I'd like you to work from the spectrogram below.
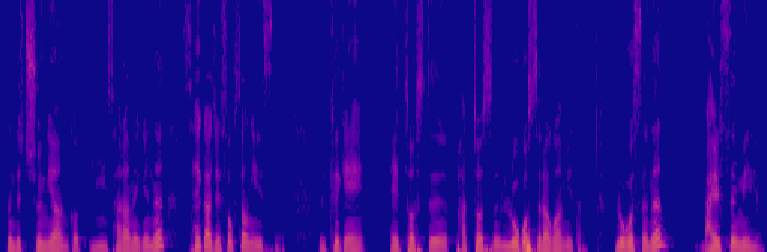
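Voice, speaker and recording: Dark-voiced Korean man preaching. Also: fairly high pitch, animated, moderate pace. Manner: asks the congregation questions and answers them himself. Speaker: pastor. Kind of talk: early morning sermon. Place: church.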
